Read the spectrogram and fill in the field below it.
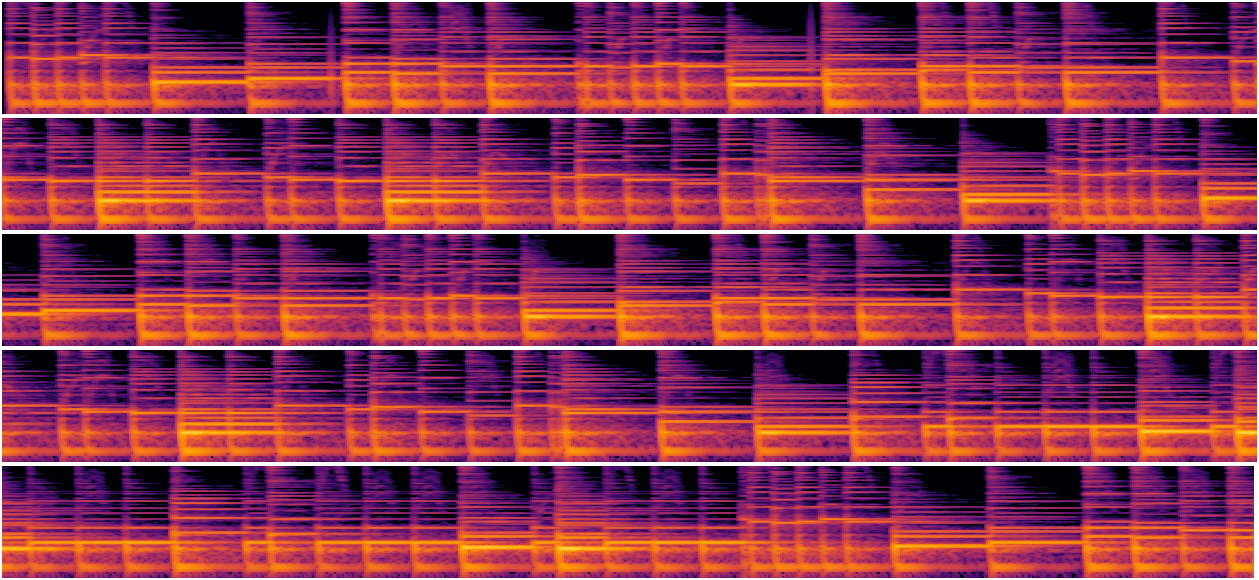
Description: Minuet, mandolin; Boccherini

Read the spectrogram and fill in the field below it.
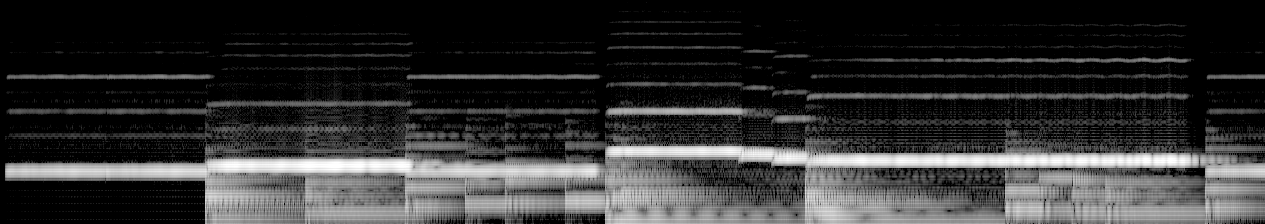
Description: happy jazzy birthday, recorder

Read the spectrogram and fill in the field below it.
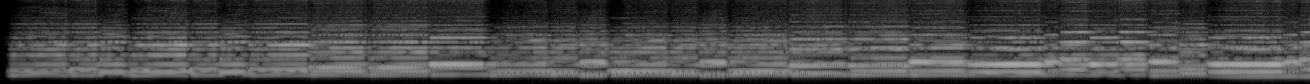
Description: flute quartet

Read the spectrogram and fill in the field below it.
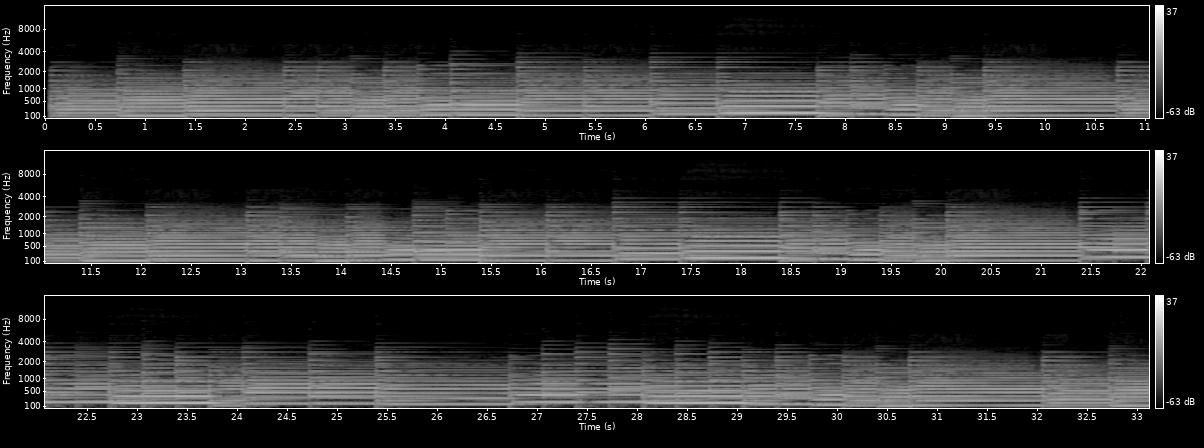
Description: once in royal, tuba

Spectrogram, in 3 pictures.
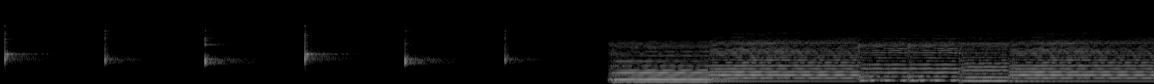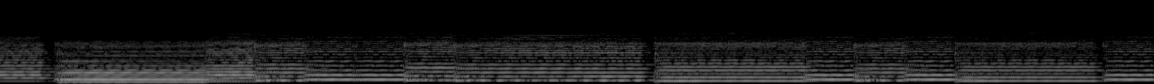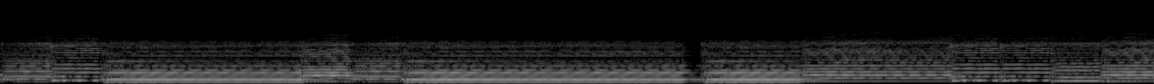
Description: Viola Cello Duet

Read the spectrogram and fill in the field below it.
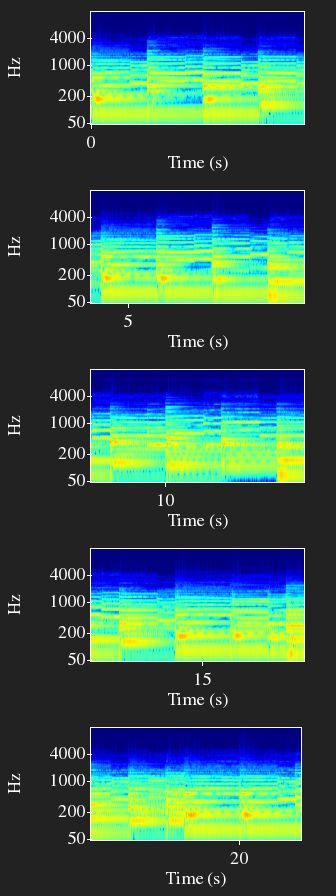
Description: bassoon

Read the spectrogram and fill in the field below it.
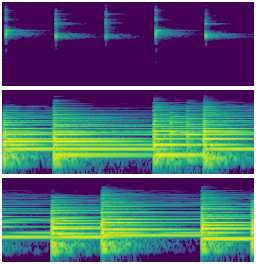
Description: amazing grace, Alto Recorder

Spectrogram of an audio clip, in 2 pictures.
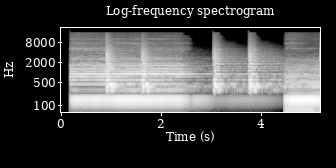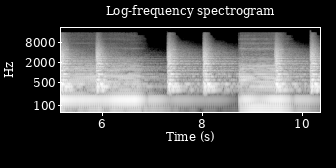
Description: elephant, viola; saint saens

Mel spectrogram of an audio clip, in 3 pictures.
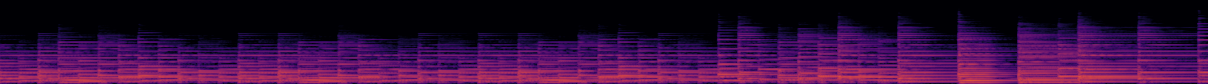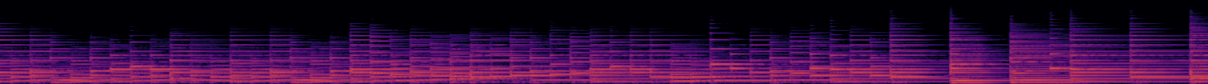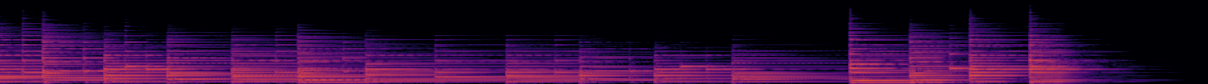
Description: pop goes, piano

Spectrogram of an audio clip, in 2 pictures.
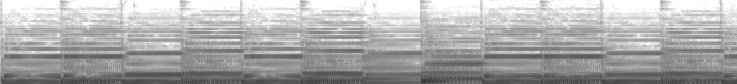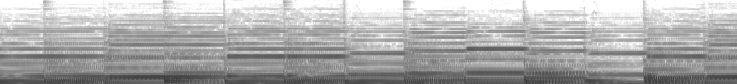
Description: yankee doodle, guitar clarinet duet

